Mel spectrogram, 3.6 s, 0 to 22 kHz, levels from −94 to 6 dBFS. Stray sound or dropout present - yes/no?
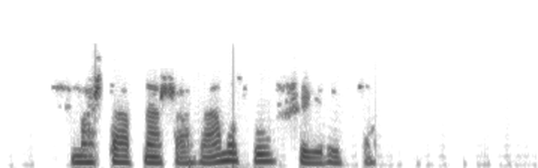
no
